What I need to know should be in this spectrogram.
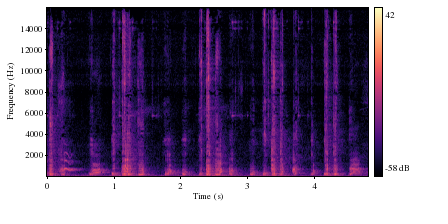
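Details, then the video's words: Djinn, a grumpy pet fennec fox, indoors in a small room, gives an angry call: rapid rough chattering bursts, broadband and pulsing several times a second, with short harsh nasal notes between them. "Top 5 Angry Fox Sounds | Grumpy Compilation"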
